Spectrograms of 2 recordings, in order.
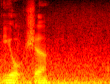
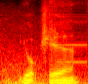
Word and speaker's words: Yorkshire: But no one from the UK, I don't think, would actually pronounce it Shire. Like, because you would everywhere in the UK just ends in shire or sha, like Yorkshire, Yorkshire. Just be born as a natural yapper.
